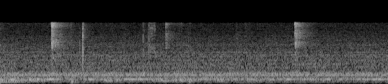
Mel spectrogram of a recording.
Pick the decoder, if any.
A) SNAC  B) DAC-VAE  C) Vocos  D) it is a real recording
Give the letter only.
D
